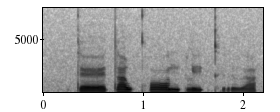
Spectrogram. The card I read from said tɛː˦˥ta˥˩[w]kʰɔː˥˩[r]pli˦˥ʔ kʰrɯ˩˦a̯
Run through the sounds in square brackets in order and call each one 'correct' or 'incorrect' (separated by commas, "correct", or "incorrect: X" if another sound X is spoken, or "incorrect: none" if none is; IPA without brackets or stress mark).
correct, incorrect: n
